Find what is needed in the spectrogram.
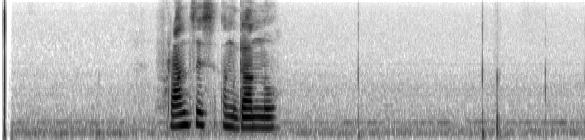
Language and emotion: Russian, neutral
